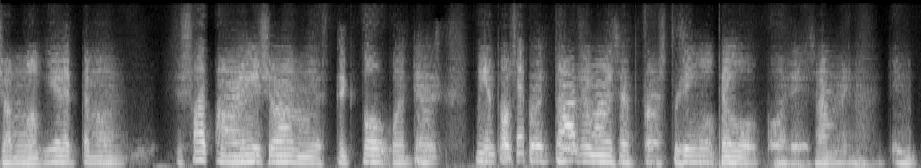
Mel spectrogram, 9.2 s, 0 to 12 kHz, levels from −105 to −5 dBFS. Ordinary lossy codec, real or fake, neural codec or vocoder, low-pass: AAC, 64 kbps; fake; codec, 44.1 kHz, 0.9 kbps, DAC; 10.8 kHz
